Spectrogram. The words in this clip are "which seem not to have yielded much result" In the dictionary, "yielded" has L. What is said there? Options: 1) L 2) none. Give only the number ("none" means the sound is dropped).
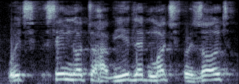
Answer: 2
